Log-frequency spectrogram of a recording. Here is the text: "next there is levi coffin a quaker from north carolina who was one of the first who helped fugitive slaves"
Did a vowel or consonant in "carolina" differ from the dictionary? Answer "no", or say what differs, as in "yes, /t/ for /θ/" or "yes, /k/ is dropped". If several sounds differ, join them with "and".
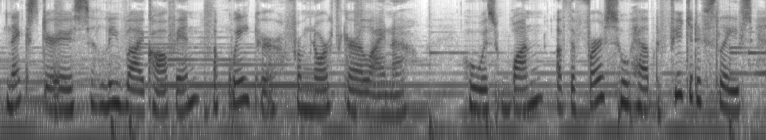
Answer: no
